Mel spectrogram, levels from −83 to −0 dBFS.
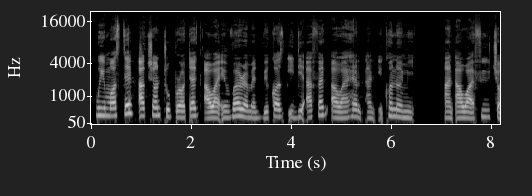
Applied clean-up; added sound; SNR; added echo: neural mask model DeepFilterNet 3.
